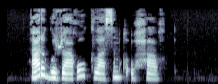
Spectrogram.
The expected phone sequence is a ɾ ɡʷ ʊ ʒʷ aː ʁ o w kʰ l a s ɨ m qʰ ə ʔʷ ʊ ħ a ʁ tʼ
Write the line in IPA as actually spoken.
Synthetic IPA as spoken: a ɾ ɡʷ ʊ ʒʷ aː ʁ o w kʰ l a s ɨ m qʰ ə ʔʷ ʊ ħ a ʁ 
